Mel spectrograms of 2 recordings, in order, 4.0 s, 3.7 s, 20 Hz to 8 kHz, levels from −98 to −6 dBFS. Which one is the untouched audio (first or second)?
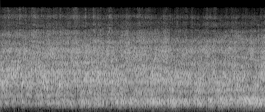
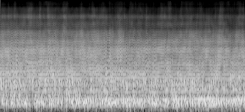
first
